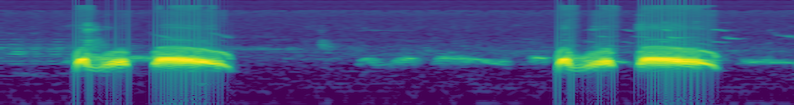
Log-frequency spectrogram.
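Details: Spotted dove fighting coo used to lure wild doves when trapping: two deep cooing phrases, each a short hooked note then a longer sustained falling coo, with soft low murmuring notes between them.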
